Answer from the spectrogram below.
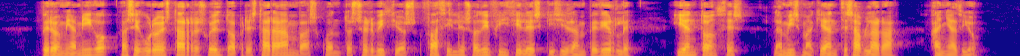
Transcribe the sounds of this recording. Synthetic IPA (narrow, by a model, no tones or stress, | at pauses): pe̞ɾo̞miamiɣ̞o̞ase̞ɣuɾo̞e̞st̪arre̞swe̞lt̪oapɾe̞st̪aɾaambaskwant̪o̞sːe̞ɾβiθjo̞sfaθile̞so̞ðifiθile̞skisje̞ɾampe̞ðiɾle̞ | ie̞nt̪o̞nθe̞s | lamizmake̞ant̪e̞saβlaɾaː | ɲaðjo̞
